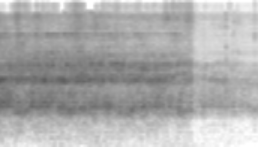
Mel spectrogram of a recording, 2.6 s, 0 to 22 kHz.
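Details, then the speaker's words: 2004 Jeep Liberty A/C compressor pulley, belt removed and spun by hand: gritty, rough whirring bearing noise even after PB Blaster and lube; caused a grinding drone at idle that varied with RPM; worn pulley bearing, pressed out and replaced. "really unhappy bearing and that's after it's like been blasted with like lube and PB Blaster so that needs to get changed"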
